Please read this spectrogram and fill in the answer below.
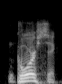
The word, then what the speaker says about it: Gorsuch: like Chief Justice Roberts and Garush or whatever his fucking name is, because Gorsuch, thank you.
